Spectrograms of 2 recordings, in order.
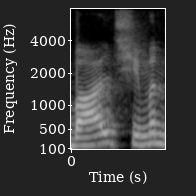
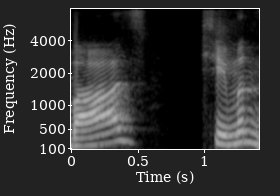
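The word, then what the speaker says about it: Balz–Schiemann: reaction को कहते हैं बाल शमन रिएक्शन क्या कहते हैं बाज शमन रिएक्शन एल साइलेंट होता है तो बैज शमन रिएक्शन बोलते हैं उसको तो ये फ्री रेडिकल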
